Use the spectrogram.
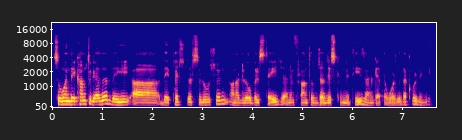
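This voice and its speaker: Middle aged guy, bit gravelly, explaining stuff earnestly in an interview. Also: mid-range voice, fairly even intonation, moderate pace, hardly any pauses, darkish tone. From Egypt. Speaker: youth program director, interview guest.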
